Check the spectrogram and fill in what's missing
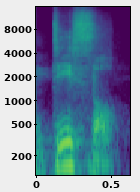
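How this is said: The s sound in the middle is crisp. This is how the other person says it. "you pronounce the S so perfectly. You say you say diesel"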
